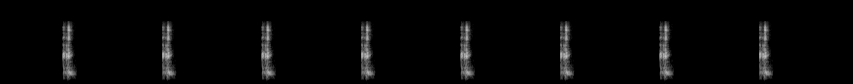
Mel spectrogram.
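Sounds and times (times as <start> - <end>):
house clock: 0.6 - 0.8, 1.6 - 1.8, 2.6 - 2.8, 3.6 - 3.8, 4.6 - 4.8, 5.6 - 5.8, 6.6 - 6.8, 7.6 - 7.8.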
